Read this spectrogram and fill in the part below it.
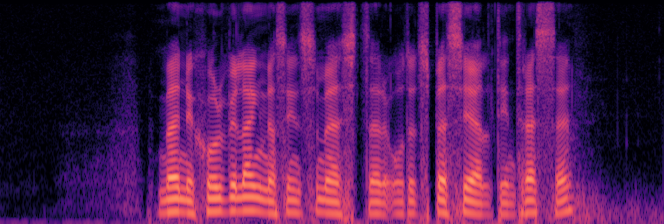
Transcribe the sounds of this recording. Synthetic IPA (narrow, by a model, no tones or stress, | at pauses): mɛnːɪɧʊɾvɪlɛŋnasɪnsɛmɛst̪ʰəɾoːt̪ɛt̪spɛsɪɛlt̪ɪnt̪ʰɾɛsːə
